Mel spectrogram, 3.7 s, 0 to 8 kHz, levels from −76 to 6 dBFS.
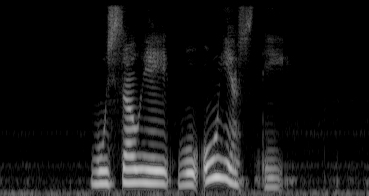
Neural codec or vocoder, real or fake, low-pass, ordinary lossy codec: autoencoder, 22.05 kHz, a latent of 192 numbers a frame, VITS, trained on many speakers; fake; 7.2 kHz; MP3, 48 kbps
